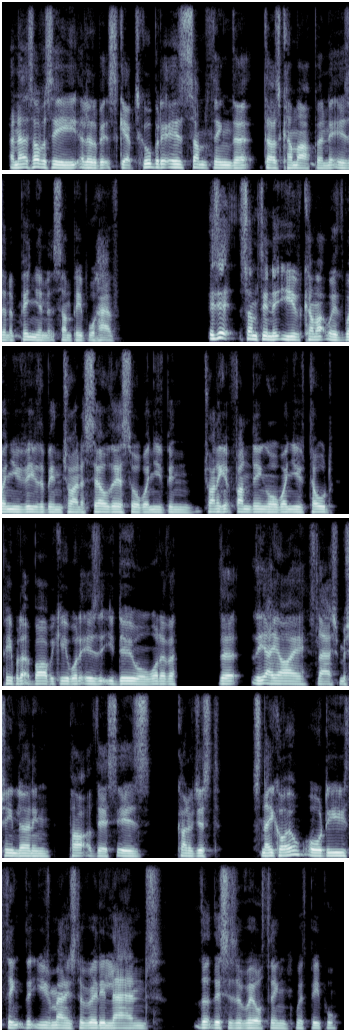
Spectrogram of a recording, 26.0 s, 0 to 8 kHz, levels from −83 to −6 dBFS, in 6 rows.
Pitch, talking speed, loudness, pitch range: 130 Hz, 225 wpm, -19 LUFS, 120-140 Hz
